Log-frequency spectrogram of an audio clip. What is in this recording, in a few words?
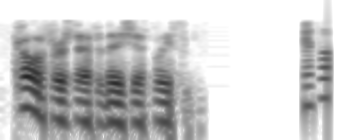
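Police District Dispatch, p25; wake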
